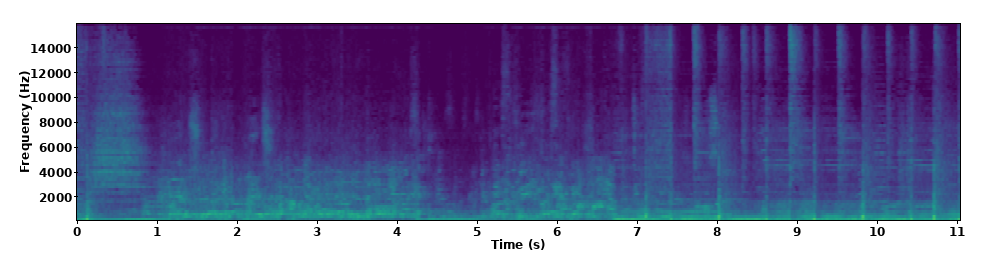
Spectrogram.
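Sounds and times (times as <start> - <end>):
voices talking: 0.8 - 8.9
low bass note held: 4.2 - 8.5
instrument note: 4.2 - 9.0.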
